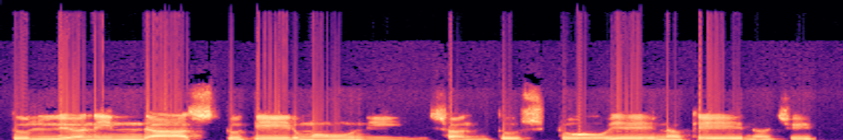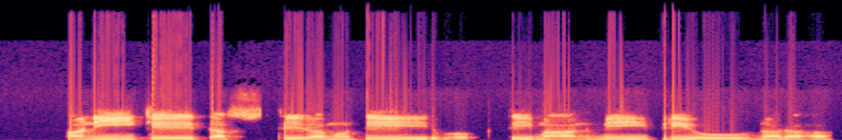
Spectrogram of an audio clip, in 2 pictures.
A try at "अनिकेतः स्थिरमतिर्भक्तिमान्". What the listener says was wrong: नी को ज्यादा लेंगी कर रहे हैं और स्थिर को भी लेंगी कर रहे हैं, ती को लेंगी, ऐसा नहीं। अनिकेत, अनिकेत नहीं, अनिकेत स्थिरमतिर। उसको ह्रस्व में ही बोलना है।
